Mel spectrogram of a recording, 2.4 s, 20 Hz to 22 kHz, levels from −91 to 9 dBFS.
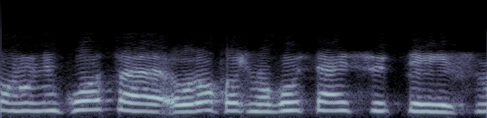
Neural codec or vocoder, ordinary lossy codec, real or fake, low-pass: codec, 16 kHz, 2 kbps, FreqCodec, smaller model; Opus, 64 kbps; fake; 7.2 kHz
